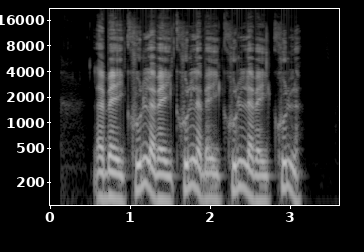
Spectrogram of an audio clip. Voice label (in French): voix abeille; akg 214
